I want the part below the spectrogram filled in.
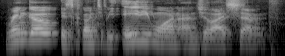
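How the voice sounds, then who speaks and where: A man's voice: on the high side, moderate pace. Rambling man livestreaming from an echoey room. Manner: rambling, reads out viewer comments, swears casually. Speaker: livestream host. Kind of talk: casual livestream chat. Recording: echoey room, voice a bit far from mic.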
